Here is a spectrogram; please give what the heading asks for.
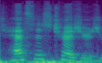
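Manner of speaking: usual speaking voice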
